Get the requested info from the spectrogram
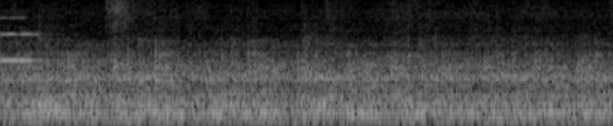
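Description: Roll-to-sheet cutting and slitting machine running, a steady mechanical noise with a faint low hum.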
